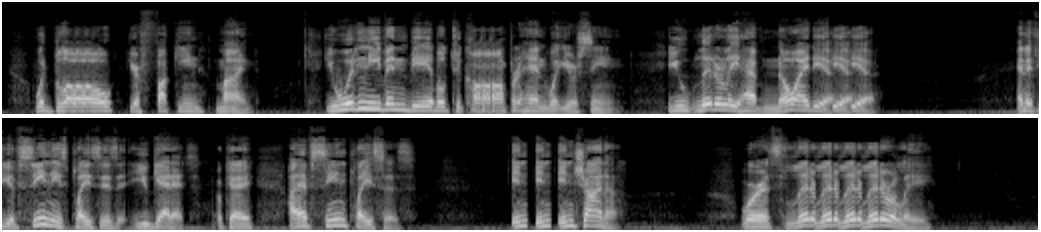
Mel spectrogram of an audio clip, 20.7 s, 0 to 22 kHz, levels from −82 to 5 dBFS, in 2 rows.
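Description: Repeated frames stutter the speech at 0.70–0.89, 4.74–4.93, 8.27–8.64, 15.56–16.03 and 18.44–19.14 s, where a block of compressed frames was duplicated. Blocks of 93, 186 and 232 ms replay twice (three times in the last), adding up to 1.9 s.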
